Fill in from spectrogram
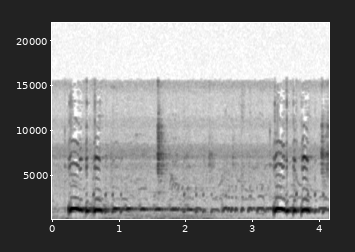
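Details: Local zebra dove with a big voice singing from a high perch, used to stir silent doves into singing: loud rolling cooed phrases at the start and end, with softer cooing from other doves between.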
